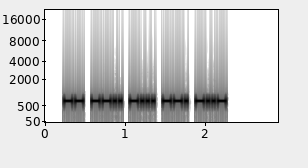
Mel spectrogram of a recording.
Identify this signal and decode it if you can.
Morse code, heard as a keyed tone, about 36 wpm, 690 Hz. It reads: MZBGX
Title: Code Groups - 5 Letters - 35wpm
